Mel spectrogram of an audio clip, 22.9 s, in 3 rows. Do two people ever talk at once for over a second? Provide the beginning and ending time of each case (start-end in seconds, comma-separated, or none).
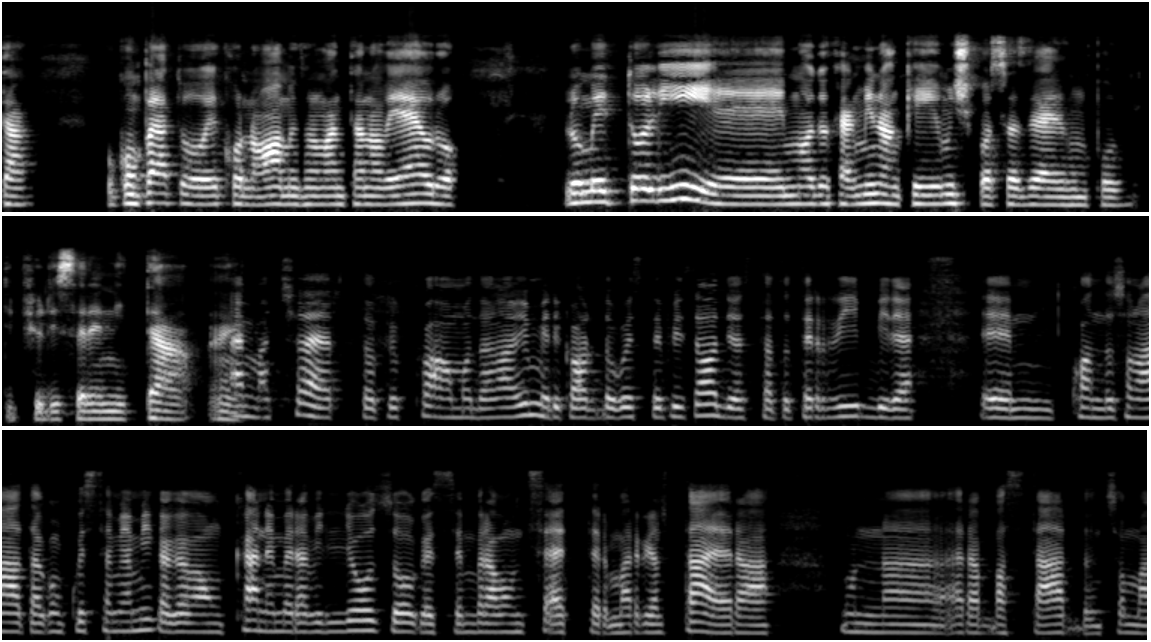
none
